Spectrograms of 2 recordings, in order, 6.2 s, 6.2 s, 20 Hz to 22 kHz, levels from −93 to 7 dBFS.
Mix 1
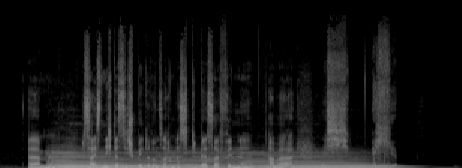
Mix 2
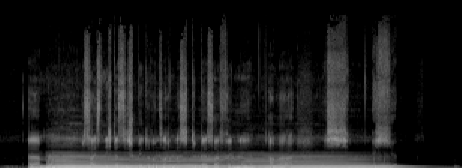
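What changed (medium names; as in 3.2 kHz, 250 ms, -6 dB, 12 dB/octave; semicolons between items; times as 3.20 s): background +6.5 dB; master: add FFT filter 130 Hz 0 dB, 220 Hz +13 dB, 330 Hz 0 dB, 810 Hz -5 dB, 1.2 kHz +1 dB, 1.7 kHz -3 dB, 2.5 kHz -26 dB, 3.7 kHz +13 dB, 5.8 kHz -1 dB, 9.6 kHz +5 dB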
